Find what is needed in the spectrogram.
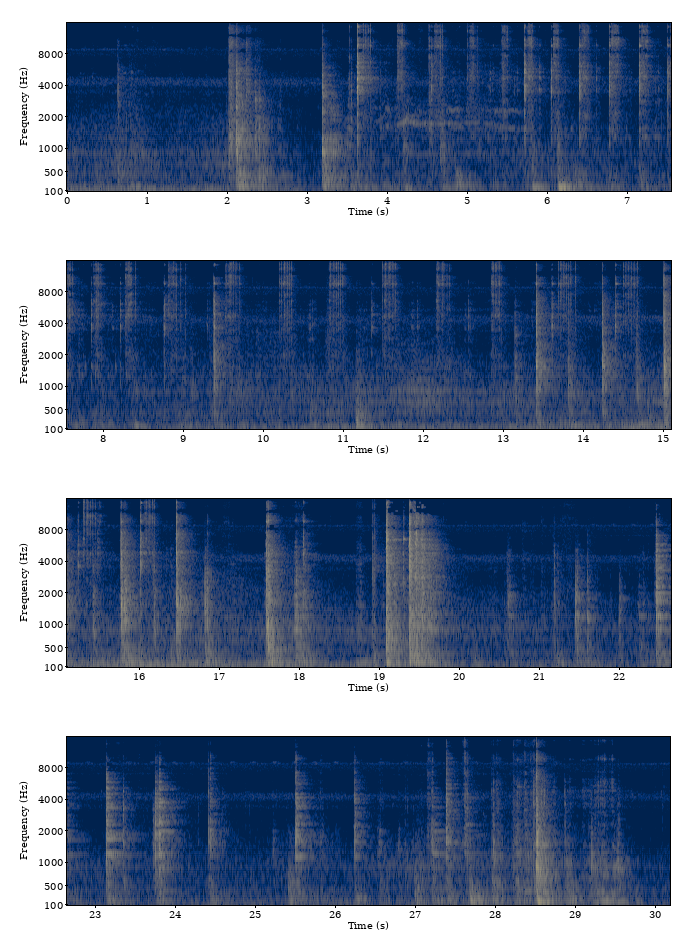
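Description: Hand ratchet wrench clicking in runs of quick ticks as bolts on a tractor's alternator mount are turned, with a few louder knocks of metal tools.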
